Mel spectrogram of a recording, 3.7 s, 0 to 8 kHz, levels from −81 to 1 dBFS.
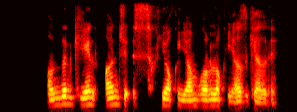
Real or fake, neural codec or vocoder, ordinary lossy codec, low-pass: real; none; Opus, 24 kbps; 7.2 kHz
